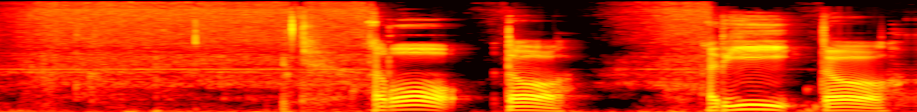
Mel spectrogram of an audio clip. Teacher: Jadi bukan wajah rabbuka, enggak, tapi wajah ro. Jadi kalau dihitung-hitung tuh getarannya paling cuma 1 sampai 2 getaran. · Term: sifat bergetar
